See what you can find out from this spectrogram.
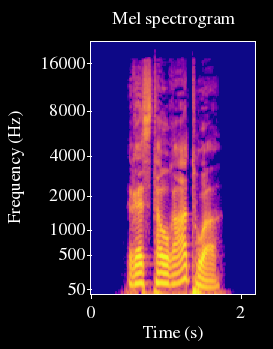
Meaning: restorer (male or of unspecified gender)
- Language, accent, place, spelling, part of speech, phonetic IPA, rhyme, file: German, Germany, Berlin, Restaurator, noun, [ʁestaʊ̯ˈʁaːtoːɐ̯], -aːtoːɐ̯, De-Restaurator.ogg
